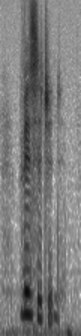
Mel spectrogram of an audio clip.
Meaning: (verb) past participle of visit; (adjective) That has received a visit or visits
- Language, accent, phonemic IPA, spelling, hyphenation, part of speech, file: English, US, /ˈvɪzɪtɪd/, visited, vis‧it‧ed, verb / adjective, En-us-visited.ogg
